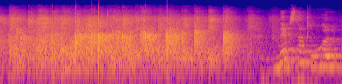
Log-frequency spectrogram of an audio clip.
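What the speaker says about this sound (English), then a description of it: "Let's give a round of applause to Aki" An audience at a piano recital applauds steadily with dense clapping for several seconds, then a voice begins speaking as the clapping fades.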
